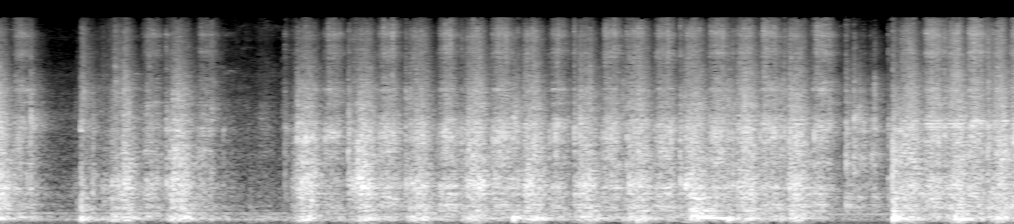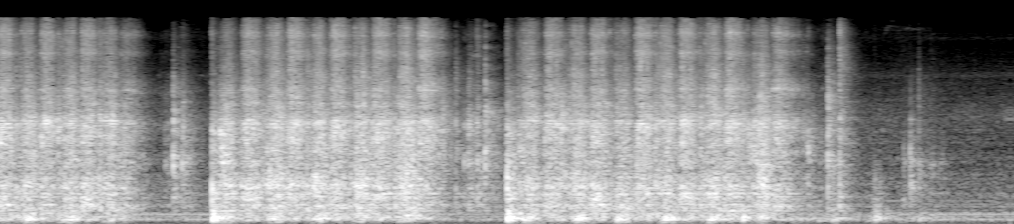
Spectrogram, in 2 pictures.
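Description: Hand-operated plastic food chopper mincing onion: rapid, continuous clicking and rattling from its blades and mechanism, in long runs with a few brief pauses. It stops near the end.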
